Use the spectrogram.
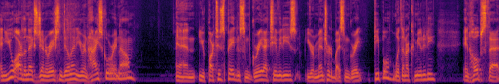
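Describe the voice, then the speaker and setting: An unremarkable speaking voice at a fairly quick pace with lively intonation, on a very clean recording with a silent background. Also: man. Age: 40s. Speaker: podcast host and community leader. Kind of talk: casual interview. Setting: studio.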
